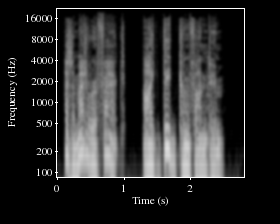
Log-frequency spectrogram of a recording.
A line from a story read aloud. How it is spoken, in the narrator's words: Ron whispered to Harry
